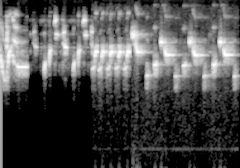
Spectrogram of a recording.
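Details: European goldfinch singing a training song for young birds, a dense tinkling twitter of rapid overlapping high notes with a few buzzy slurs, continuous for three seconds.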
